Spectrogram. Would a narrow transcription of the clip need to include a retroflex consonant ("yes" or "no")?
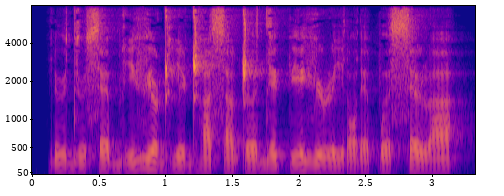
yes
